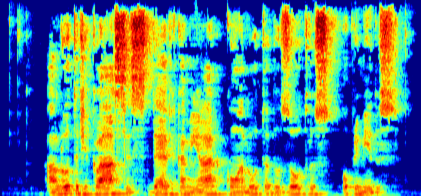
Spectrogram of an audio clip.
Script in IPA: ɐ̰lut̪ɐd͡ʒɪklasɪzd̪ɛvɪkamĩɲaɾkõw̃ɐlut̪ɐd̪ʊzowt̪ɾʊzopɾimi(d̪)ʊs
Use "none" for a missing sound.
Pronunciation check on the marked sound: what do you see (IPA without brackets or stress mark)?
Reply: d̪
